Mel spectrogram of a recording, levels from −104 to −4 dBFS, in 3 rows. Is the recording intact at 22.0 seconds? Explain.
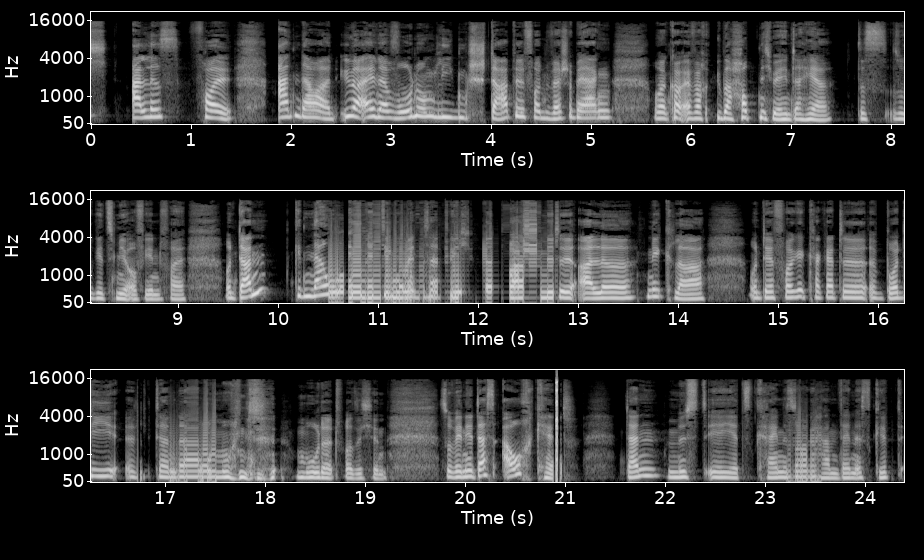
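Yes, at 22.0 seconds the speech plays through intact, with no audible fault at that moment.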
